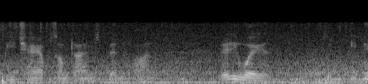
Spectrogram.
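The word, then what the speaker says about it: Béchamp: people have never heard of bamp antoin bamp pronounced bechamp sometimes Bend upon anyway you need to focus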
